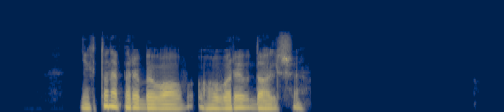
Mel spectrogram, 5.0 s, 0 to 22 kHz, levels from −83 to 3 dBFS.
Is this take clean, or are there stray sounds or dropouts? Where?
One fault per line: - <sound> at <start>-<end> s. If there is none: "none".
none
